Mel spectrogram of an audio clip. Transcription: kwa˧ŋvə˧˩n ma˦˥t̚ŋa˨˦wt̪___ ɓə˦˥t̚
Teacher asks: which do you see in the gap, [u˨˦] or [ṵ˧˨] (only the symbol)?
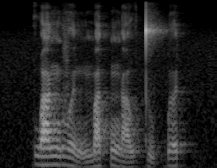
ṵ˧˨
